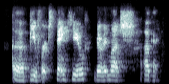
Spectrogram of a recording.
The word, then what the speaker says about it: Beaufort: So Ruth is correcting my pronunciation. Beaufort.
